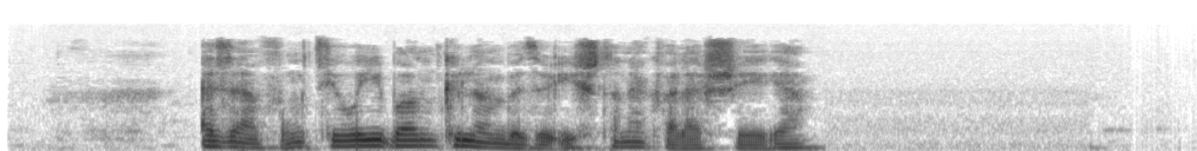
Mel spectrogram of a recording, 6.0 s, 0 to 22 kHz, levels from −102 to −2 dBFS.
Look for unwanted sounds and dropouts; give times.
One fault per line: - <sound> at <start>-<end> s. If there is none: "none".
none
